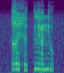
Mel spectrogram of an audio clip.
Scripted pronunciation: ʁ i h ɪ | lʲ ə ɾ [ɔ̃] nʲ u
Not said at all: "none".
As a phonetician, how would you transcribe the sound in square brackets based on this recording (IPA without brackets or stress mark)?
ɔ̃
